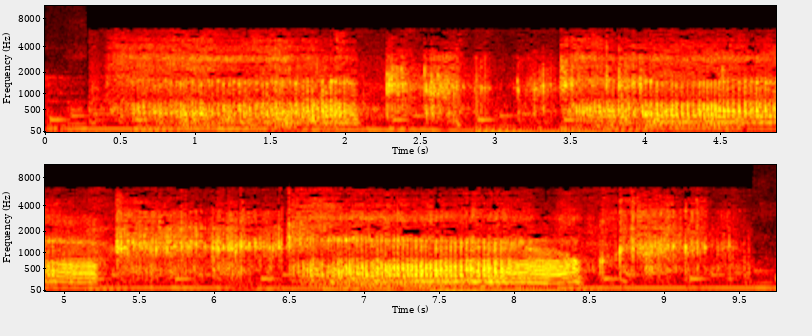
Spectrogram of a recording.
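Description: A dog growls deep and rumbling, loud and nearly continuous, with a few short breaks between long snarling stretches.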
